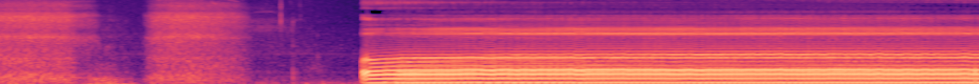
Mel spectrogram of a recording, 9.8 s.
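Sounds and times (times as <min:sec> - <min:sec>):
two sniffs through the nose: 0:00.0 - 0:02.6
person sounding out a low O tone: 0:03.6 - 0:09.7.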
